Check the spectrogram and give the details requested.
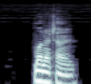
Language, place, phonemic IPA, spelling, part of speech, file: English, Queensland, /ˈmɔn.ə.təʉn/, monotone, adjective / noun / verb, En-au-monotone.ogg
- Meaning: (adjective) 1. Having a single unvaried pitch 2. Of a function: that is always nonincreasing or nondecreasing on an interval 3. Synonym of monochrome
